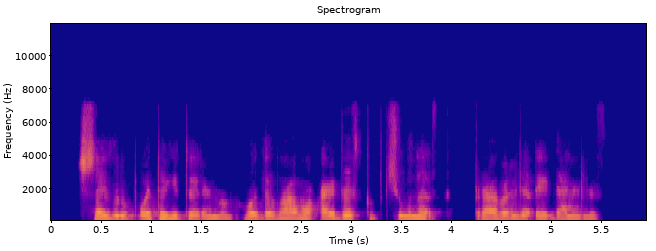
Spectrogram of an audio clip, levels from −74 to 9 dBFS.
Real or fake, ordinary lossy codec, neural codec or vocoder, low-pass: fake; AAC, 48 kbps; codec, 16 kHz, 1 kbps, FreqCodec, smaller model; 7.2 kHz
